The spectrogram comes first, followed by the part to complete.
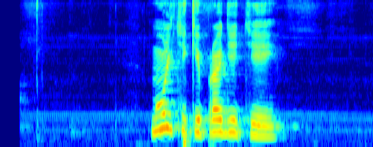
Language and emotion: Russian, neutral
